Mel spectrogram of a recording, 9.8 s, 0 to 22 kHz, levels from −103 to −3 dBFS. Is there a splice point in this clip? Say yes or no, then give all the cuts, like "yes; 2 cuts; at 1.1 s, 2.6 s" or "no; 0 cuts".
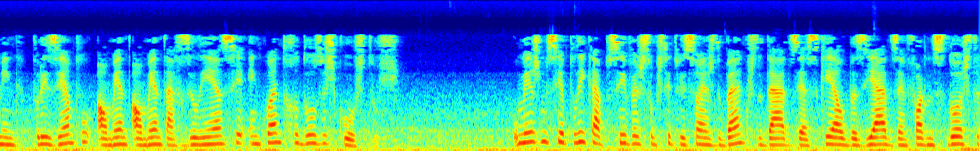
yes; 1 cut; at 1.3 s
